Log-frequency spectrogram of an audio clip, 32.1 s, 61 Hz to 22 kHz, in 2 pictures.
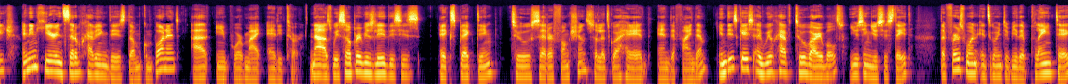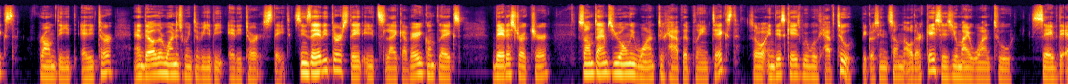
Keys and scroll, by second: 0.3 Escape, 0.3 BackSpace, 0.3 k, 1.8-5.1 typing, 9.8 Escape, 9.9 Escape, 9.9-12.1 typing, 11.2 Return, 12.7 Return.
